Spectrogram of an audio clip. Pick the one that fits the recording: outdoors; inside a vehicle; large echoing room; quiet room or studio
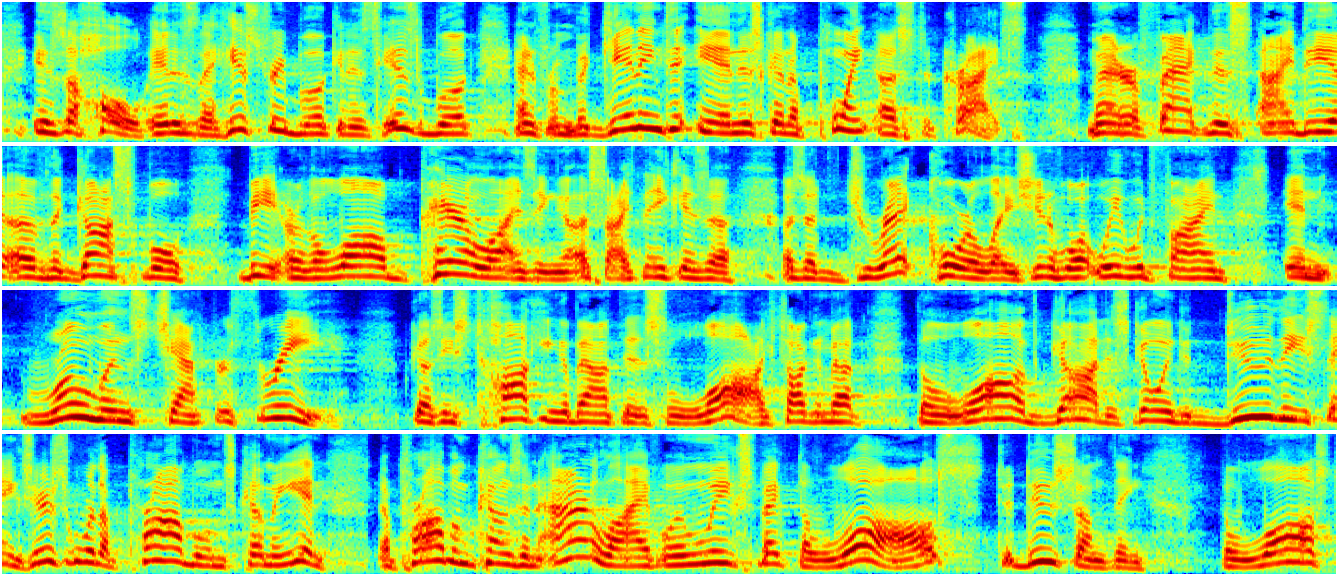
large echoing room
